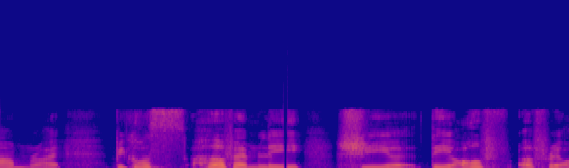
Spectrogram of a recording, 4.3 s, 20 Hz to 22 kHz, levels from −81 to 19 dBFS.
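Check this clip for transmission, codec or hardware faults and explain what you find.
One fault is present in this speech: a gap at a join of encoded pieces, from 2.12 to 2.16 s. The audio was encoded in separate sections and joined without trimming. Each section kept the encoder's start-up silence and the padding on its final frame, so about 31 ms of silence sits at the join. The speech cuts out abruptly, with edges softened by the codec, then resumes exactly where it stopped.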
